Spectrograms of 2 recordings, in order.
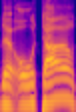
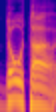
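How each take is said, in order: First: The word de is said in full. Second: The word de is elided into auteur. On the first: The speaker calls it wrong. "Pas de auteur" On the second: The speaker calls it right.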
